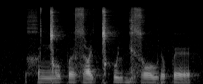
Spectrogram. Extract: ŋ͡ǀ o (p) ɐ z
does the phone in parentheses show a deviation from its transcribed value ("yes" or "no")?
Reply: no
